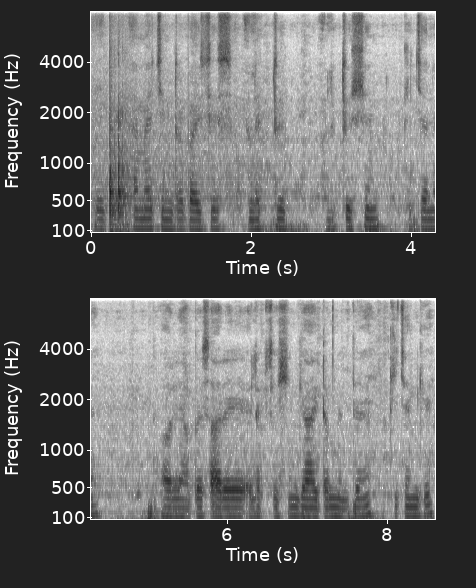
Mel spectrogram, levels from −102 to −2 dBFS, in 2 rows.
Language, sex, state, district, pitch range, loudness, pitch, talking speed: Hindi, male, Bihar, West Champaran, 120-130 Hz, -24 LUFS, 125 Hz, 125 wpm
